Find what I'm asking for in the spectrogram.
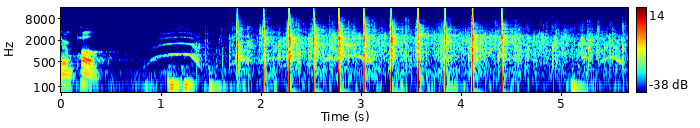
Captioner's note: audience cheers and claps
